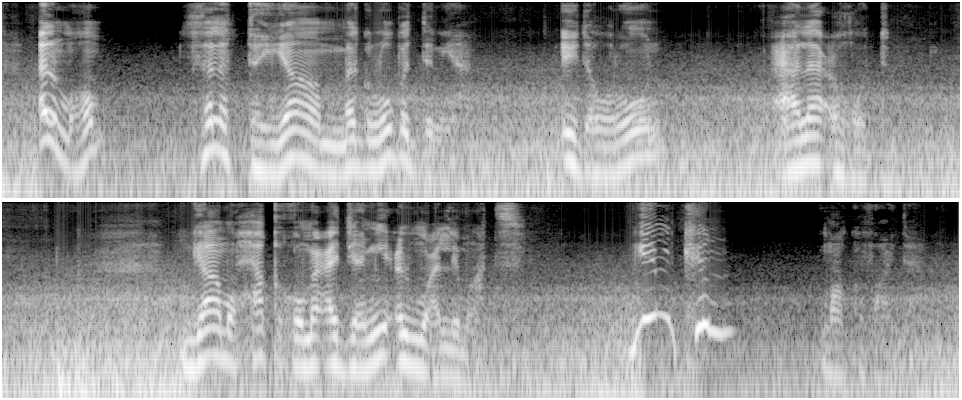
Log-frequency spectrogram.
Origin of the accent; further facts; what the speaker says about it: Kuwait; احنا عندنا في الكويت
